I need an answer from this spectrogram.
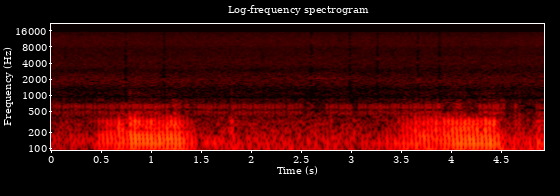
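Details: Domestic cat purring indoors for an ASMR recording, two clear swells of low, rapidly pulsing rumble about a second long each, separated by a quieter gap, over a steady background hiss with outside noise coming in from a window.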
